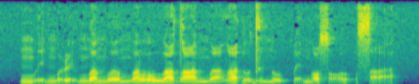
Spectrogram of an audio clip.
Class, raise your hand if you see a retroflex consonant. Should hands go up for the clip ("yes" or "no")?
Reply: yes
